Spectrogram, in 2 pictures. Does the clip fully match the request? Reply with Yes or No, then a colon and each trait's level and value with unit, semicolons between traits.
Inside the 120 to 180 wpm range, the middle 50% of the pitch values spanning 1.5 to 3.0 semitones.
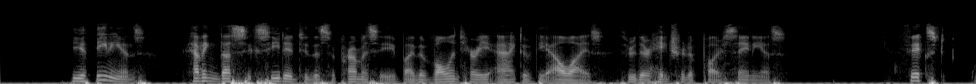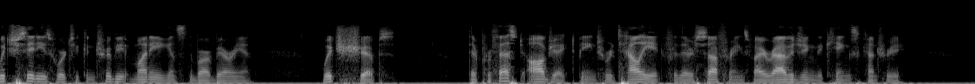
Yes: average, 140 wpm; average, 2.7 semitones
